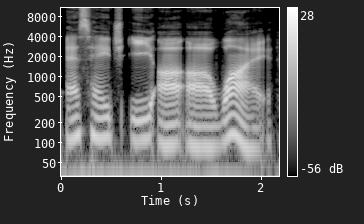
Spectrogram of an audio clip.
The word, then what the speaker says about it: Sherry: whereas our girl is plain old Shery, like berry.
